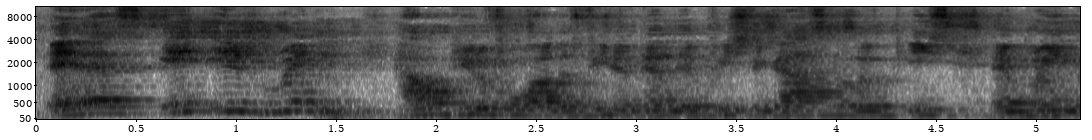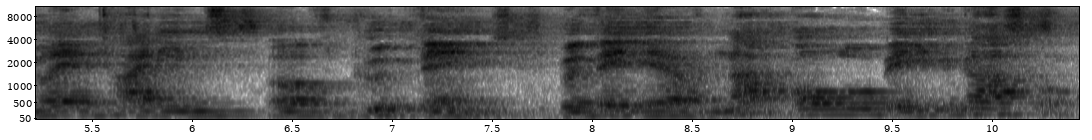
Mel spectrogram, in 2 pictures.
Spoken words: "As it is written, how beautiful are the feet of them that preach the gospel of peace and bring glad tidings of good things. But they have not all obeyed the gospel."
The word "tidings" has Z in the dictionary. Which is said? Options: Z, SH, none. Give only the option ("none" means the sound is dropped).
Z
